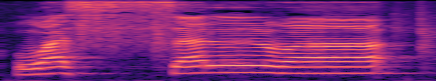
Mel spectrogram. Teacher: وسل، واو کڑی زبر وا، وسلوا، واو کو جلدی نہیں پڑھیں گے، اس کے اوپر کڑی زبر ہے، کڑی زبر کو ایک الف کے مقدار کھینچنا ہوتا ہے۔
